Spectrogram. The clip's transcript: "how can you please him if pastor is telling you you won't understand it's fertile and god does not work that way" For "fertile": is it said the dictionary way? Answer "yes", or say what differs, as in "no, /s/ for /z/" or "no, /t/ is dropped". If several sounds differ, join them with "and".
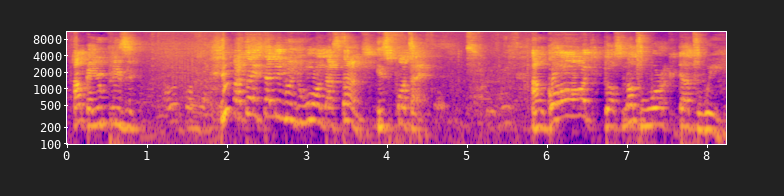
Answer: no, /p/ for /f/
